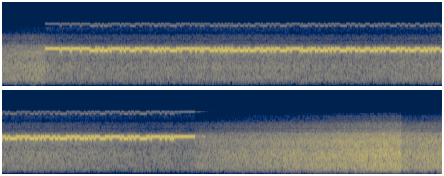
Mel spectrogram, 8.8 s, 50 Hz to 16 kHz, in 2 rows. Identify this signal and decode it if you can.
RTTY (75 baud, 170 Hz shift), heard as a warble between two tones, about 1900 Hz centre. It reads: 9A5QX DE OZ5EU 579 579 851 851 9A5QX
